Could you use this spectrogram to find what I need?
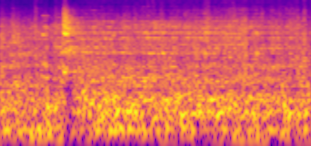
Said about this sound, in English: pulling his socks and boots back on and listening to the gentle screech of the wheels as the train pulled into station.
